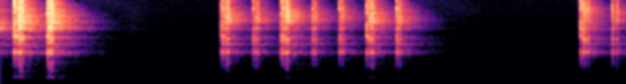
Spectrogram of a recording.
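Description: Struck percussion played with sticks: sharp, briefly ringing strokes in quick clusters of five or six. A pause of about a second separates the clusters, one dying away about a second in, the next from about two to four seconds, and another starting near the end.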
